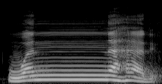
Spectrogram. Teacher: Удержание в размере двух огласовок, за который следует звук ха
